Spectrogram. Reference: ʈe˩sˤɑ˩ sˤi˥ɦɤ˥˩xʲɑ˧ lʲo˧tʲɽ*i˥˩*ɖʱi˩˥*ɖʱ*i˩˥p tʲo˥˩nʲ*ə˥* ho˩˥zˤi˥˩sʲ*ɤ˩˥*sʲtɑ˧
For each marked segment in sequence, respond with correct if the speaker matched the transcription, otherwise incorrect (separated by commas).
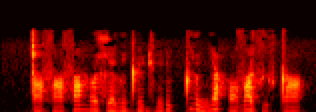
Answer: correct, incorrect, incorrect, incorrect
